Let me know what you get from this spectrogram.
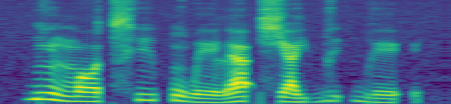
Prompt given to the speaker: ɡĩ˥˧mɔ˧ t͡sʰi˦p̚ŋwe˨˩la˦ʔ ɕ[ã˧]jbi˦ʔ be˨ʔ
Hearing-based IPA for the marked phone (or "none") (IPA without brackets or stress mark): a˧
